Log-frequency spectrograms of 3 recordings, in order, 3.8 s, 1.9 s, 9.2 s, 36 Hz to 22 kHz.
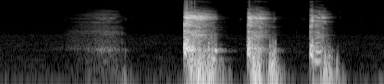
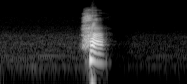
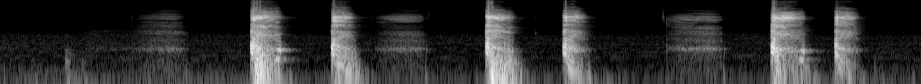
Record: {"cough_length": "3.8 s", "cough_amplitude": 32768, "cough_signal_mean_std_ratio": 0.33, "exhalation_length": "1.9 s", "exhalation_amplitude": 32768, "exhalation_signal_mean_std_ratio": 0.22, "three_cough_length": "9.2 s", "three_cough_amplitude": 32768, "three_cough_signal_mean_std_ratio": 0.29, "survey_phase": "alpha (2021-03-01 to 2021-08-12)", "age": "18-44", "gender": "Female", "wearing_mask": "No", "symptom_cough_any": true, "symptom_fatigue": true, "symptom_fever_high_temperature": true, "symptom_headache": true, "smoker_status": "Ex-smoker", "respiratory_condition_asthma": false, "respiratory_condition_other": false, "recruitment_source": "Test and Trace", "submission_delay": "1 day", "covid_test_result": "Positive", "covid_test_method": "RT-qPCR", "covid_ct_value": 14.2, "covid_ct_gene": "ORF1ab gene", "covid_ct_mean": 14.8, "covid_viral_load": "14000000 copies/ml", "covid_viral_load_category": "High viral load (>1M copies/ml)"}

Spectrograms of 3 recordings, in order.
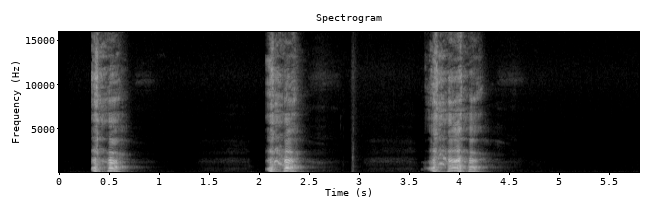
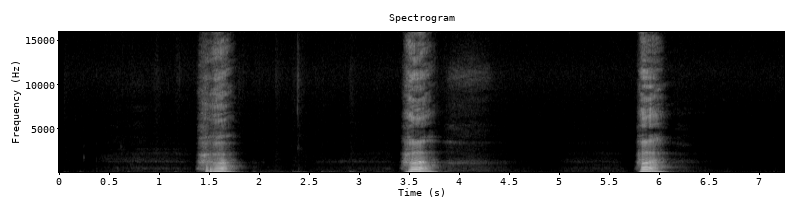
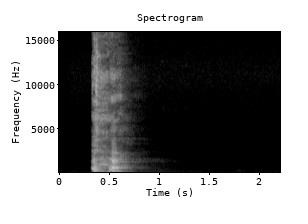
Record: {"three_cough_length": "5.8 s", "three_cough_amplitude": 5700, "three_cough_signal_mean_std_ratio": 0.32, "exhalation_length": "7.3 s", "exhalation_amplitude": 3725, "exhalation_signal_mean_std_ratio": 0.26, "cough_length": "2.2 s", "cough_amplitude": 6183, "cough_signal_mean_std_ratio": 0.28, "survey_phase": "beta (2021-08-13 to 2022-03-07)", "age": "45-64", "gender": "Male", "wearing_mask": "No", "symptom_none": true, "smoker_status": "Never smoked", "respiratory_condition_asthma": false, "respiratory_condition_other": false, "recruitment_source": "REACT", "submission_delay": "1 day", "covid_test_result": "Negative", "covid_test_method": "RT-qPCR"}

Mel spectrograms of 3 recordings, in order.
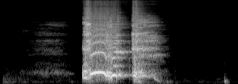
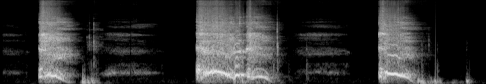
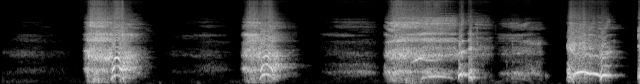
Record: {"cough_length": "2.4 s", "cough_amplitude": 30029, "cough_signal_mean_std_ratio": 0.51, "three_cough_length": "4.9 s", "three_cough_amplitude": 29674, "three_cough_signal_mean_std_ratio": 0.55, "exhalation_length": "6.4 s", "exhalation_amplitude": 31432, "exhalation_signal_mean_std_ratio": 0.62, "survey_phase": "beta (2021-08-13 to 2022-03-07)", "age": "45-64", "gender": "Female", "wearing_mask": "No", "symptom_cough_any": true, "symptom_shortness_of_breath": true, "symptom_sore_throat": true, "symptom_fatigue": true, "symptom_fever_high_temperature": true, "symptom_headache": true, "symptom_change_to_sense_of_smell_or_taste": true, "symptom_onset": "1 day", "smoker_status": "Ex-smoker", "respiratory_condition_asthma": false, "respiratory_condition_other": false, "recruitment_source": "Test and Trace", "submission_delay": "1 day", "covid_test_result": "Positive", "covid_test_method": "RT-qPCR", "covid_ct_value": 19.9, "covid_ct_gene": "N gene", "covid_ct_mean": 21.1, "covid_viral_load": "120000 copies/ml", "covid_viral_load_category": "Low viral load (10K-1M copies/ml)"}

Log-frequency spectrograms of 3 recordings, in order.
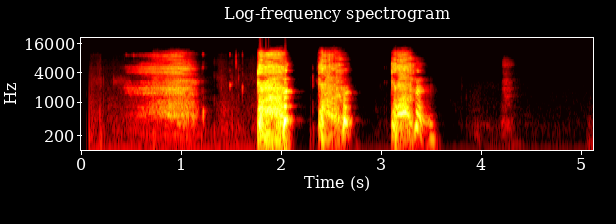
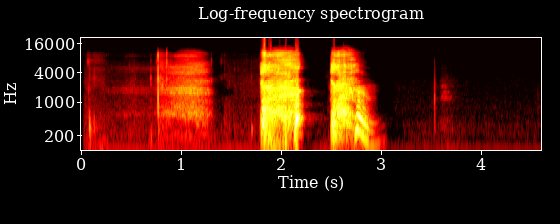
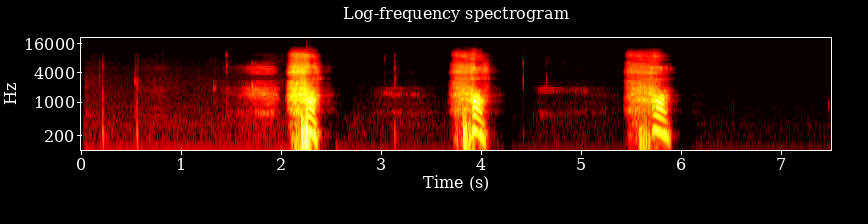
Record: {"three_cough_length": "5.1 s", "three_cough_amplitude": 32767, "three_cough_signal_mean_std_ratio": 0.31, "cough_length": "4.6 s", "cough_amplitude": 32768, "cough_signal_mean_std_ratio": 0.32, "exhalation_length": "7.5 s", "exhalation_amplitude": 31588, "exhalation_signal_mean_std_ratio": 0.23, "survey_phase": "beta (2021-08-13 to 2022-03-07)", "age": "45-64", "gender": "Female", "wearing_mask": "No", "symptom_cough_any": true, "symptom_runny_or_blocked_nose": true, "symptom_sore_throat": true, "symptom_onset": "6 days", "smoker_status": "Never smoked", "respiratory_condition_asthma": false, "respiratory_condition_other": false, "recruitment_source": "Test and Trace", "submission_delay": "1 day", "covid_test_result": "Negative", "covid_test_method": "RT-qPCR"}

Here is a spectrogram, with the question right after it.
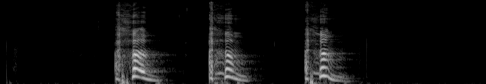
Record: {"three_cough_length": "4.9 s", "three_cough_amplitude": 26309, "three_cough_signal_mean_std_ratio": 0.29, "survey_phase": "beta (2021-08-13 to 2022-03-07)", "age": "65+", "gender": "Female", "wearing_mask": "No", "symptom_none": true, "smoker_status": "Ex-smoker", "respiratory_condition_asthma": false, "respiratory_condition_other": false, "recruitment_source": "REACT", "submission_delay": "2 days", "covid_test_result": "Negative", "covid_test_method": "RT-qPCR"}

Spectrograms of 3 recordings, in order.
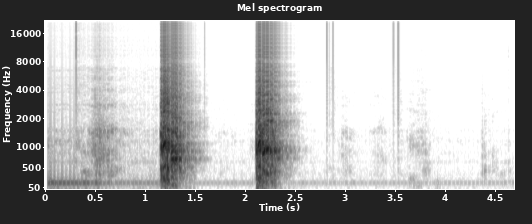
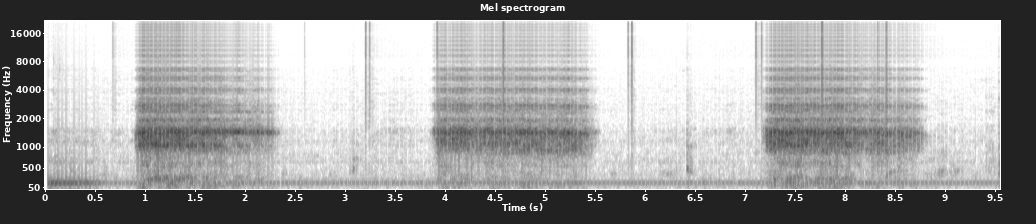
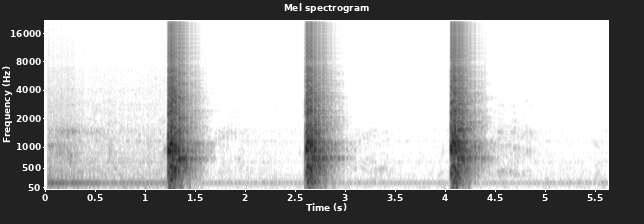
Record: {"cough_length": "4.7 s", "cough_amplitude": 32768, "cough_signal_mean_std_ratio": 0.24, "exhalation_length": "9.6 s", "exhalation_amplitude": 23034, "exhalation_signal_mean_std_ratio": 0.54, "three_cough_length": "5.6 s", "three_cough_amplitude": 32768, "three_cough_signal_mean_std_ratio": 0.22, "survey_phase": "beta (2021-08-13 to 2022-03-07)", "age": "45-64", "gender": "Female", "wearing_mask": "No", "symptom_none": true, "smoker_status": "Never smoked", "respiratory_condition_asthma": false, "respiratory_condition_other": false, "recruitment_source": "Test and Trace", "submission_delay": "0 days", "covid_test_result": "Negative", "covid_test_method": "LFT"}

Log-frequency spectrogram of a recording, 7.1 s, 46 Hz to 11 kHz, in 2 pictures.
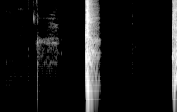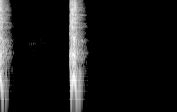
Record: {"three_cough_length": "7.1 s", "three_cough_amplitude": 32768, "three_cough_signal_mean_std_ratio": 0.17, "survey_phase": "beta (2021-08-13 to 2022-03-07)", "age": "65+", "gender": "Male", "wearing_mask": "No", "symptom_runny_or_blocked_nose": true, "symptom_onset": "2 days", "smoker_status": "Never smoked", "respiratory_condition_asthma": false, "respiratory_condition_other": false, "recruitment_source": "Test and Trace", "submission_delay": "1 day", "covid_test_result": "Positive", "covid_test_method": "RT-qPCR", "covid_ct_value": 22.9, "covid_ct_gene": "N gene"}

